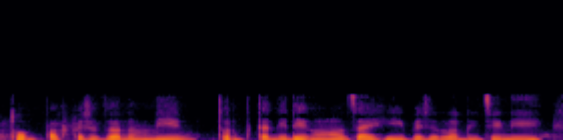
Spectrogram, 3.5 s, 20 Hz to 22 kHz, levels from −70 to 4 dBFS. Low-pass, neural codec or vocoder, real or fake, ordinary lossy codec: 7.2 kHz; codec, 16 kHz, 0.9 kbps, LongCat-Audio-Codec; fake; MP3, 48 kbps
